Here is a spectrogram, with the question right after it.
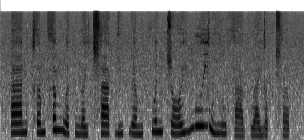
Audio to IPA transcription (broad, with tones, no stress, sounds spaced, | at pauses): aː˧ n kʰ ɐ˧ m h ɐ˥ m w ɐ˨ k̚ ŋ ɐ˨ j t͡sʰ aː˧ k̚ iː˨˥ p̚ l ɐ˨ m kʷʰ ɐ˧ n t͡s ɔː˨˥ j ŋ uː˥ j w iː˨ w h aː˨˩ kʷ aː˨ j ɐ˨ p̚ t͡sʰ ɐ˨ p̚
